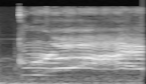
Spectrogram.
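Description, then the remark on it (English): A woman lets out a sudden, throaty shriek that starts abruptly and holds loud and strained for over a second, raspy and wavering at high pitch, with no other sounds. “She shrieked throatily, unable to turn that air into words as most bodies did.”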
